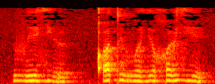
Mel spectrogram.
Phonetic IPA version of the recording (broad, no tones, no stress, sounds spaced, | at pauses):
v e zʲ ø | qʼ ʊ t ʏ v ə lʲ ʊ χ ø zʲ e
